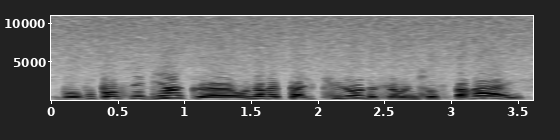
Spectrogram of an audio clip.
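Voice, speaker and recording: A magazine journalist, a woman, speaks on the phone in an earnest, insistent manner, often repeating herself. Her voice is slightly high and a little mellow at normal speed, and the phone line recording is noisy.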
